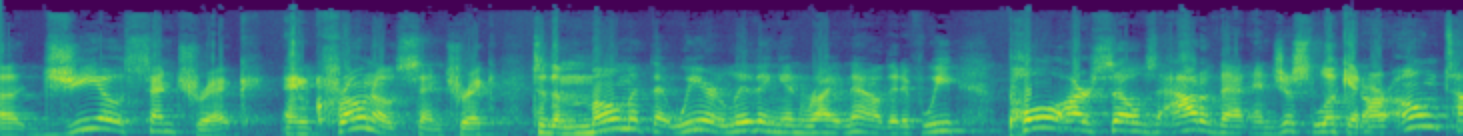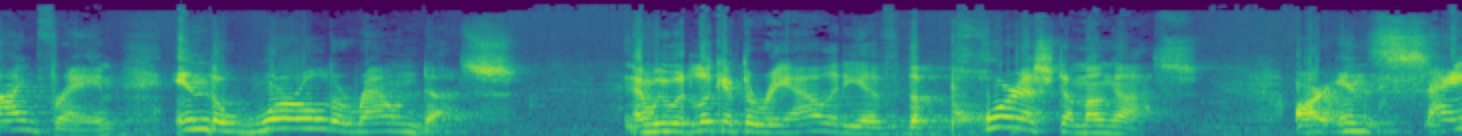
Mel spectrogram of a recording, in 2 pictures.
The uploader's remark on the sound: Sermon delivered to the Galena Bible Church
